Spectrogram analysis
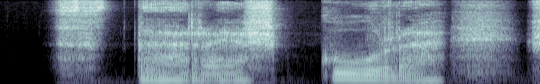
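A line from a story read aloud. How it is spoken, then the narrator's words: Hissing enraged old man. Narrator (Russian): шипел дед багровый, как уголь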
